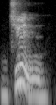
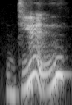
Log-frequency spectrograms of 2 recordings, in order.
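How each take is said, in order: First: It sounds exactly like the month June. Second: It does not sound like the month June. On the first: "to sound exactly the same as the month" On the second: "and not like"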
